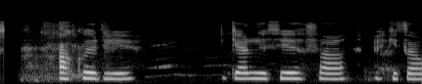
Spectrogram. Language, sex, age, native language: Icelandic, female, 13, Icelandic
